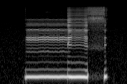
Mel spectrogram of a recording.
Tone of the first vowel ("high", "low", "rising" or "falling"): high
